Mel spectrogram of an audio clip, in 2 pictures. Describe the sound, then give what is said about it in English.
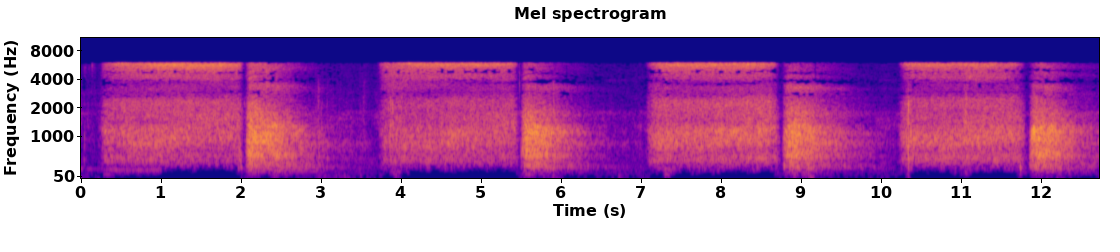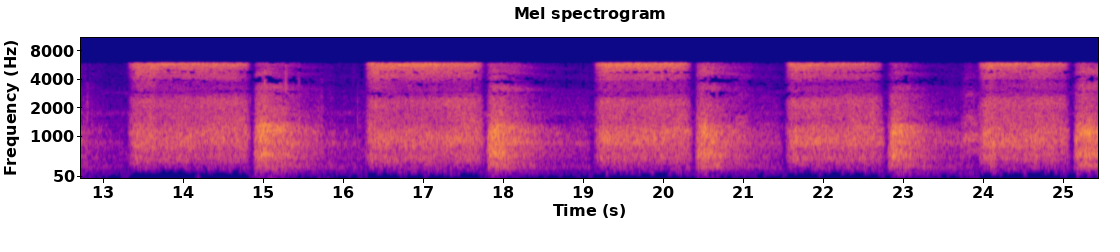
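Loud, forceful breaths repeat in a steady rhythm, roughly one every two and a half seconds, each a broad noisy rush of air, as a group breathes together in unison during a breathing exercise. No one speaks. “Keep coming back to the breath.”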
